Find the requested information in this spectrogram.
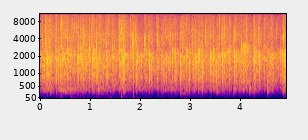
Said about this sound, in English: Thank you so much, and let's clap once more for our wonderful storytellers.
